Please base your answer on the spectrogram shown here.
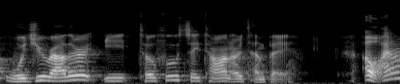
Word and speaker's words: seitan: How do you pronounce it? Seitan. Seitan.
